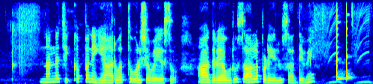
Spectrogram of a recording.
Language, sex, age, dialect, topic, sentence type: Kannada, female, 41-45, Dharwad Kannada, banking, statement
